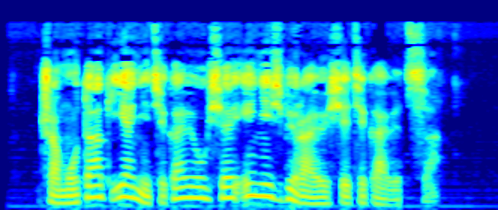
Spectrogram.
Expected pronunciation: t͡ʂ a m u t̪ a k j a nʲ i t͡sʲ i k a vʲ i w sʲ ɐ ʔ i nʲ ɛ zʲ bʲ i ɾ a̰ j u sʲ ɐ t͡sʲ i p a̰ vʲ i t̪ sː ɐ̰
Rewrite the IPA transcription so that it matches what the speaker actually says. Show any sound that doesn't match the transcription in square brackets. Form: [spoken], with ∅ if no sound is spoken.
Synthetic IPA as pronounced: t͡ʂ a m u t̪ a k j a nʲ [ɛ] t͡sʲ i k a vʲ i w sʲ ɐ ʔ i nʲ ɛ zʲ bʲ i ɾ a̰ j u sʲ ɐ t͡sʲ i [k] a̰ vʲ i t̪ sː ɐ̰

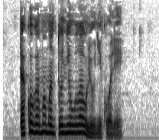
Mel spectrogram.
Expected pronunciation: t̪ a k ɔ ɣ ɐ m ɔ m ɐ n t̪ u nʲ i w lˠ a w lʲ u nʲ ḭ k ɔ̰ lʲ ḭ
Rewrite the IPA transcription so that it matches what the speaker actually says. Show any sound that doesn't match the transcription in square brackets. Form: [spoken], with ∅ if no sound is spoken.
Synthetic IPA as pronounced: t̪ a k ɔ ɣ ɐ m ɔ m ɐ n t̪ u nʲ [ɛ] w lˠ a w lʲ u nʲ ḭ k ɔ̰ lʲ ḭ

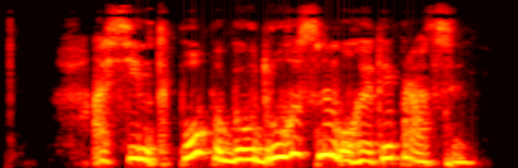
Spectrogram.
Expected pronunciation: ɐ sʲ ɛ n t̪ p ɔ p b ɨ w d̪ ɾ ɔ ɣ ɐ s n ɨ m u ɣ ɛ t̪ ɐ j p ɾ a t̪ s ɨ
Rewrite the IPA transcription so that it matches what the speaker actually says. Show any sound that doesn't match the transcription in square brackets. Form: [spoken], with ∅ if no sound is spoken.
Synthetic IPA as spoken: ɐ sʲ [i] n t̪ p ɔ p b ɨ w d̪ ɾ [u] ɣ ɐ s n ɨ m u ɣ ɛ t̪ ɐ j p ɾ a t̪ s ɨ

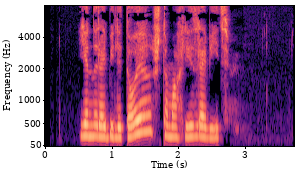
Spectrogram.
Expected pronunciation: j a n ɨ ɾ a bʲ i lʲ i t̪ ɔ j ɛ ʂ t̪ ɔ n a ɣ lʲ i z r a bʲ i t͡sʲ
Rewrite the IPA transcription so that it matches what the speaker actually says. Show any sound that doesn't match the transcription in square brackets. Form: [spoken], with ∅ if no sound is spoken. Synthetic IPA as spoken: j a n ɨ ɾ a bʲ i lʲ i t̪ ɔ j ɛ ʂ t̪ ɔ [m] a ɣ lʲ i z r a bʲ i t͡sʲ

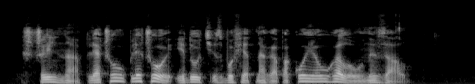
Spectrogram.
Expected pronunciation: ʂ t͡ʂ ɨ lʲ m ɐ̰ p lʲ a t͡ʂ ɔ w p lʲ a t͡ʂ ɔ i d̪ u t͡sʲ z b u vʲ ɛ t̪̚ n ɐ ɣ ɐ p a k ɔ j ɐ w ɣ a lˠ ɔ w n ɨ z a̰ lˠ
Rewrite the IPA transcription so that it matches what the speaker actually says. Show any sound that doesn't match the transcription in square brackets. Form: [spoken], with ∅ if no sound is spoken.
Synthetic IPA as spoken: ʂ t͡ʂ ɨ lʲ [n] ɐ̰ p lʲ a t͡ʂ ɔ w p lʲ a t͡ʂ ɔ i d̪ u t͡sʲ z b u [fʲ] ɛ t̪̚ n ɐ ɣ ɐ p a k ɔ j ɐ w ɣ a lˠ ɔ w n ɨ z a̰ lˠ

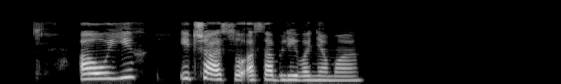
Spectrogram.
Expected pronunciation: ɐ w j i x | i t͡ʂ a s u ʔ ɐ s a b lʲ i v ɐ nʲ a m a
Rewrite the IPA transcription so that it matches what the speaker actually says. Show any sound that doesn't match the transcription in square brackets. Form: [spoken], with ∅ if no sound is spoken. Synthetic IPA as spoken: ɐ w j i x | i t͡ʂ a s u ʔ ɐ s a b lʲ i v ɐ nʲ a m a

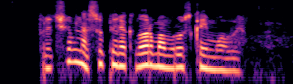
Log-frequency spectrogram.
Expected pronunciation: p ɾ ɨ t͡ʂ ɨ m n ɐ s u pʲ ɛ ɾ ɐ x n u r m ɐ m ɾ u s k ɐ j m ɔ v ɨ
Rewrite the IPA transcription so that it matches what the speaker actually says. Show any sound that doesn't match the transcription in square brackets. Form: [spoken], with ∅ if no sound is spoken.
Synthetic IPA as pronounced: p ɾ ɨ t͡ʂ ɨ m n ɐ s u pʲ ɛ ɾ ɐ [k] n [ɔ] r m ɐ m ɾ u s k ɐ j m ɔ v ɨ

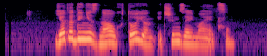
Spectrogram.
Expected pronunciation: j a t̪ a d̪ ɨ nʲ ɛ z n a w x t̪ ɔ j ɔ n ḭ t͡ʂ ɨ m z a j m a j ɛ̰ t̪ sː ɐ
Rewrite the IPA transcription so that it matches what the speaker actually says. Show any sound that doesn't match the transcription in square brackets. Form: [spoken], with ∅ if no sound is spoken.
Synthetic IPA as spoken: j a t̪ a d̪ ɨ nʲ ɛ z n a w x t̪ ɔ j ɔ n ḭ t͡ʂ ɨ m z a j m a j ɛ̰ t̪ sː ɐ

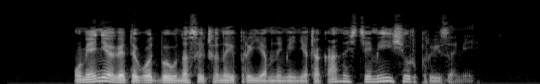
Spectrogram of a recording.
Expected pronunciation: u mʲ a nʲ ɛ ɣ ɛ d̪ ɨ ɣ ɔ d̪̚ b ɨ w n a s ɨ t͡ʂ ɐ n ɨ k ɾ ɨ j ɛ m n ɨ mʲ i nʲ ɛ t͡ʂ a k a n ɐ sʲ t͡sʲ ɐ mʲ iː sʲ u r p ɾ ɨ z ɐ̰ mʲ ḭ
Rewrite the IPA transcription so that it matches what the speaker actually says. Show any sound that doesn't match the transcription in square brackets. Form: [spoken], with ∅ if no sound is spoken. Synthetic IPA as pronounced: u mʲ a nʲ ɛ ɣ ɛ [t̪] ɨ ɣ ɔ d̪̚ b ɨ w n a s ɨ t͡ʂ ɐ n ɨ [p] ɾ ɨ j ɛ m n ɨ mʲ i nʲ ɛ t͡ʂ a k a n ɐ sʲ t͡sʲ ɐ mʲ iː sʲ u r p ɾ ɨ z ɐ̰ mʲ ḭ

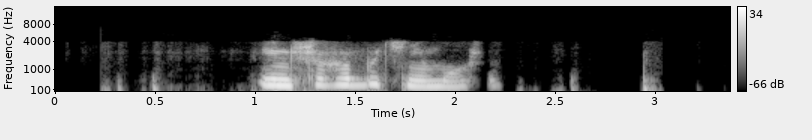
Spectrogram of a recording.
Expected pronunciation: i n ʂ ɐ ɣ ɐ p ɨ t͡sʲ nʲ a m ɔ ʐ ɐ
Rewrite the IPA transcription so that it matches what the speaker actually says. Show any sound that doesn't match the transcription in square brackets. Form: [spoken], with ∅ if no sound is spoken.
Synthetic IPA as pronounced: i n ʂ ɐ ɣ ɐ [b] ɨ t͡sʲ nʲ [ɛ] m ɔ ʐ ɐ

